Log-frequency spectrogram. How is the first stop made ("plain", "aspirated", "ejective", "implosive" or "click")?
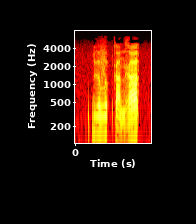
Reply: implosive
